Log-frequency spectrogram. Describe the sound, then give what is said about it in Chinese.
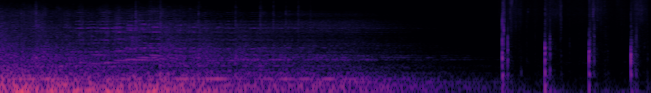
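Deep rumbling roar of a magic tower shaking violently and exploding. It is loud at first and slowly fades over several seconds, followed by a few sharp thuds. “突然高塔剧烈的晃动，随后爆炸了。”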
